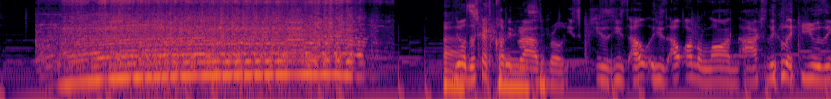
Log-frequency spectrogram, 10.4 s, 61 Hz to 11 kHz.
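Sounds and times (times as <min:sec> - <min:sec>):
motorized Nerf blaster flywheel motor whining: 0:00.5 - 0:04.9
speech: 0:05.7 - 0:10.3.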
